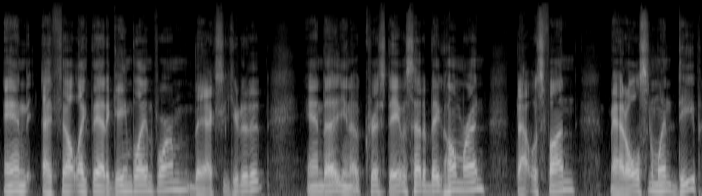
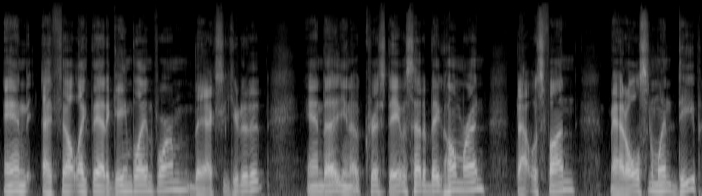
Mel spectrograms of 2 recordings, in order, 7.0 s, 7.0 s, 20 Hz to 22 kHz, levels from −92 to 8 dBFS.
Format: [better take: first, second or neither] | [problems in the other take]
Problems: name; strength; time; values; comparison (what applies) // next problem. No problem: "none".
neither | none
